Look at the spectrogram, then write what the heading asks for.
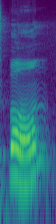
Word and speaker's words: poem: तो देखिए जरा, फ्रॉम दिस पोम, देखो पोयम को हम पोयम बोलते हैं लेकिन इसका शुद्ध उच्चारण क्या है? पोम।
